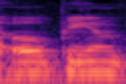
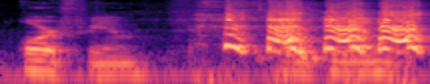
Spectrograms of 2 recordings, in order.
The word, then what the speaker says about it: Orpheum: So Graceland, I seen you just put out the one about the Opium Theater. We covered what? Orpheum. Orpheum. I said it wrong when I was doing those videos too, but we covered that already.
